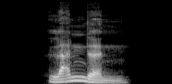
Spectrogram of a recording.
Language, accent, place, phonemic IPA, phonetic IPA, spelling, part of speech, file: German, Germany, Berlin, /ˈlandən/, [ˈlandŋ̩], landen, verb, De-landen.ogg
- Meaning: 1. to land (to reach solid ground in an air, water or space vessel) 2. to land (to make an air, water or space vessel reach solid ground) 3. to end up (somewhere)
